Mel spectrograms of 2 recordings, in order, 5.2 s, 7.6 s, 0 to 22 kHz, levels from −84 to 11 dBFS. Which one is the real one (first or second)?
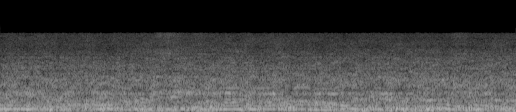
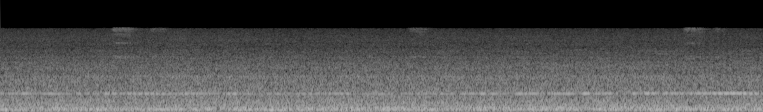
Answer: second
